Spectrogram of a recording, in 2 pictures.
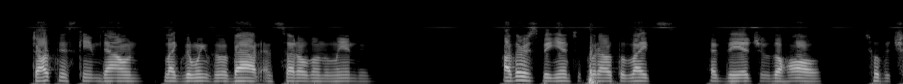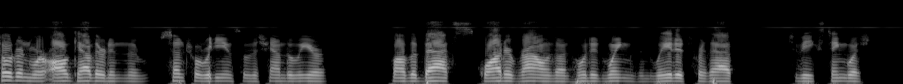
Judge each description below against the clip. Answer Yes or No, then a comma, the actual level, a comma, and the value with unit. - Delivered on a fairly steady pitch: Yes, narrow, 1.3 semitones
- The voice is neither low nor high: Yes, medium, 150 Hz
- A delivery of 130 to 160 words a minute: No, average, 185 wpm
